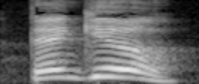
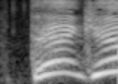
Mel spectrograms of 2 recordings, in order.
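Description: First: It is said at a low pitch. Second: It is said at a high pitch.

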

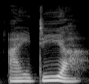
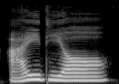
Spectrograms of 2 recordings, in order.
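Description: First: The second part is pushed out with force. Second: It is said syllable by syllable, Korean-style. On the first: The speaker calls it right. "이렇게 뒷부분을 툭 내뱉으시면 됩니다" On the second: The speaker calls it wrong. "아이디어 이렇게 많이 발음을 하셨잖아요"

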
